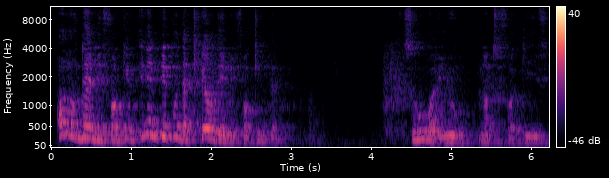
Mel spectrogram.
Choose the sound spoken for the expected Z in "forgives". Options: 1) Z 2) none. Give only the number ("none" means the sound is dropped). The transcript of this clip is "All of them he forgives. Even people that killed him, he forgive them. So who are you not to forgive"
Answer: 2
